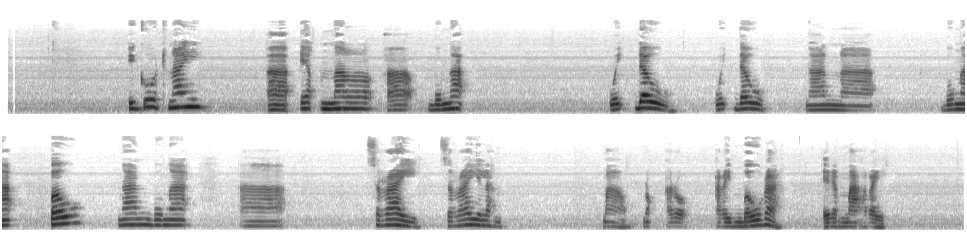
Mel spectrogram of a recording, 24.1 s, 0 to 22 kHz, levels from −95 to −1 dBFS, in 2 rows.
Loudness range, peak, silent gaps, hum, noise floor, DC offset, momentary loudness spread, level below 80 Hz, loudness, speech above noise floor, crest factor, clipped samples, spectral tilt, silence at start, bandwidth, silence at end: 9 LU; -4 dBFS; none; none; -62 dBFS; under 0.1%; 19 LU; -72 dBFS; -24 LUFS; 38 dB; 22 dB; under 0.1%; -6.5 dB/octave; 1.6 s; 11.5 kHz; 1 s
